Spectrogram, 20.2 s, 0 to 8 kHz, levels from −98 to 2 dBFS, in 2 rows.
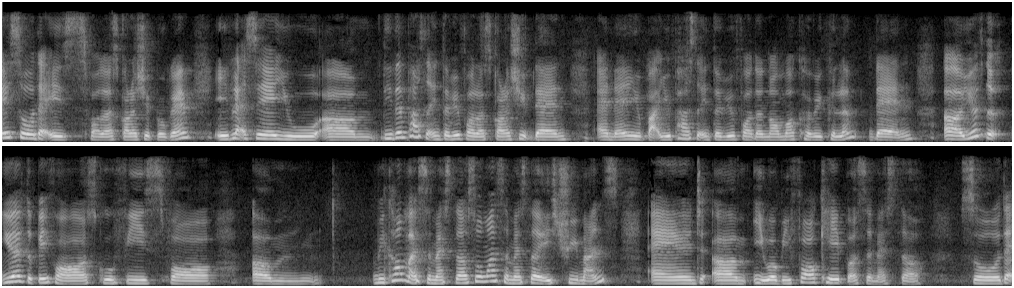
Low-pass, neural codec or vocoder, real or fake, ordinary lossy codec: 7.2 kHz; none; real; AAC, 48 kbps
